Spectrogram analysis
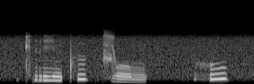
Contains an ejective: no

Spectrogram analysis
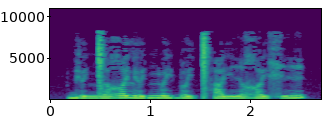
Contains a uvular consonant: yes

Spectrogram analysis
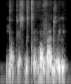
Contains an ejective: yes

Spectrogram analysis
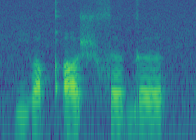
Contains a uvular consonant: yes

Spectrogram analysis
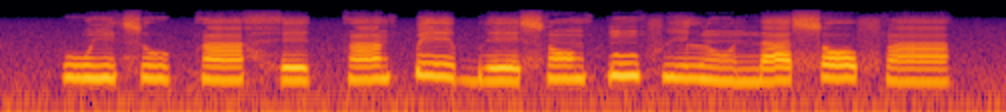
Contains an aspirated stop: no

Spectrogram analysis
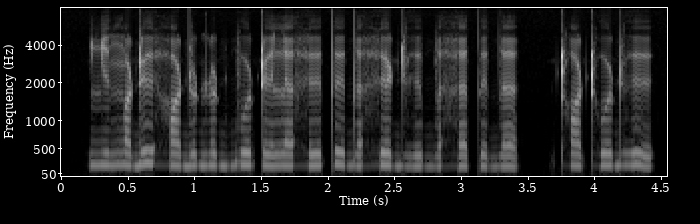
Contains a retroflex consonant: yes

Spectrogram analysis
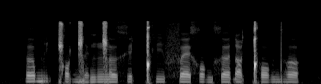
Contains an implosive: yes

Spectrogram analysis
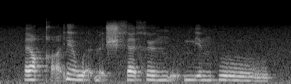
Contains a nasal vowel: yes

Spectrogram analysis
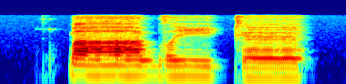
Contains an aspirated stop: no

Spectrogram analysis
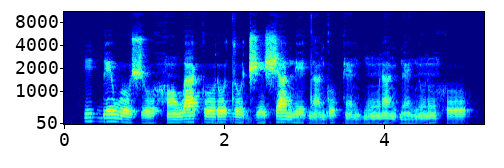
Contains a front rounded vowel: no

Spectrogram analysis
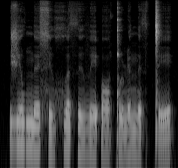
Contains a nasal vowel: no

